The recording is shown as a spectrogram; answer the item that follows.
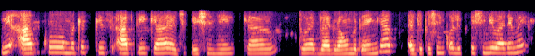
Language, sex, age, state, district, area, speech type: Urdu, female, 18-30, Delhi, North West Delhi, urban, conversation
